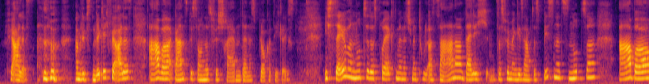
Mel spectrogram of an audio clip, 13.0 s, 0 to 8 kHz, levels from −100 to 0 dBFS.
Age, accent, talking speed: 20-39, German, 135 wpm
